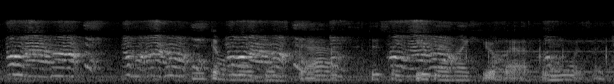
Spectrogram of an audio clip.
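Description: An infant cries in repeated high-pitched, strained bursts with short breaths between them in a small room.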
